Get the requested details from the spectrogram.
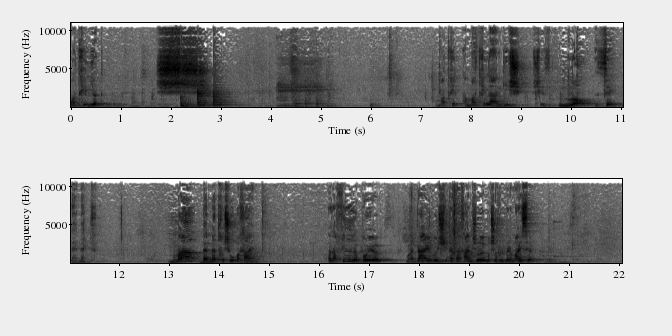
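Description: An elderly man speaks with animation, close by, in bursts with pauses.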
